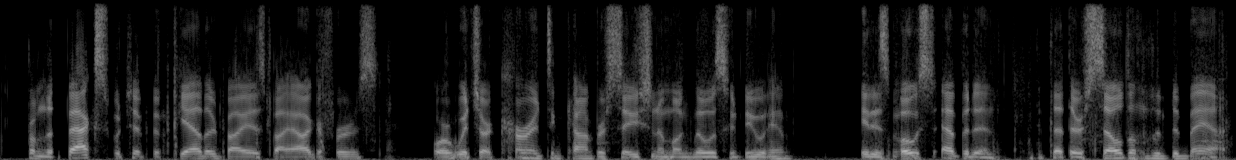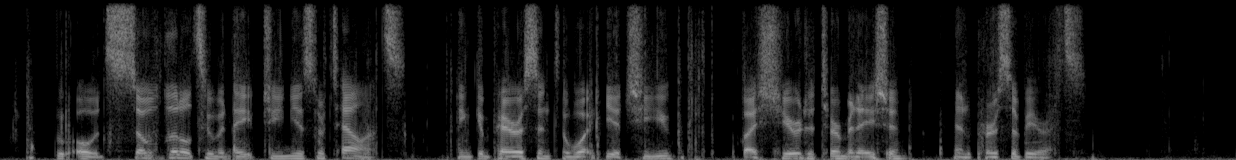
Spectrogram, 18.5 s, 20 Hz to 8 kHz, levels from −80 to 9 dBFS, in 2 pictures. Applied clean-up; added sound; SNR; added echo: neural diffusion model UNIVERSE++.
